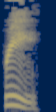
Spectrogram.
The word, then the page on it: ree: British English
